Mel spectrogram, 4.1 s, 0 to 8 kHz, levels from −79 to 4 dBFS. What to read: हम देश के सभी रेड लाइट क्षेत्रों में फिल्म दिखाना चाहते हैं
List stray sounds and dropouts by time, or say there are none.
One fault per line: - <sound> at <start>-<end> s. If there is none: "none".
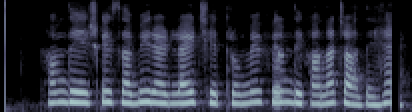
- dropout at 3.9-4.0 s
